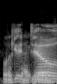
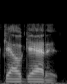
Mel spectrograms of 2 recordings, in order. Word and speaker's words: Gal Gadot: It's not Godot like you tried to say earlier. It's Gal Gadot. That's how everyone says it. I've watched like news shit. That's how they say her name.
